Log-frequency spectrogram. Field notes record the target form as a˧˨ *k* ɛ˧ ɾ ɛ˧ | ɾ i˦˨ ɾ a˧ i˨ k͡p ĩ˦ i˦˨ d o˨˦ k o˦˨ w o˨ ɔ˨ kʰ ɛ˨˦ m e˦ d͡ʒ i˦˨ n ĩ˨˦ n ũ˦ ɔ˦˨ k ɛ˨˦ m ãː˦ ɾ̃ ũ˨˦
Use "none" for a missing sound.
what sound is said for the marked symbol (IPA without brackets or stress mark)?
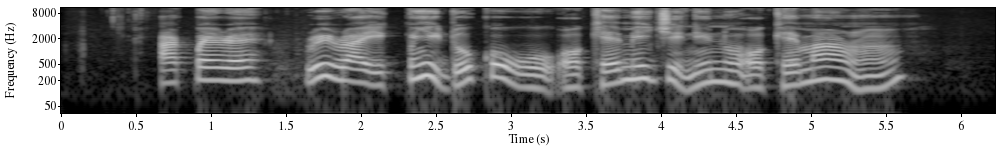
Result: k͡p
